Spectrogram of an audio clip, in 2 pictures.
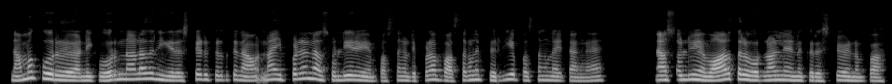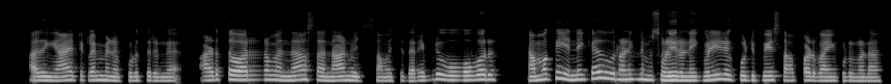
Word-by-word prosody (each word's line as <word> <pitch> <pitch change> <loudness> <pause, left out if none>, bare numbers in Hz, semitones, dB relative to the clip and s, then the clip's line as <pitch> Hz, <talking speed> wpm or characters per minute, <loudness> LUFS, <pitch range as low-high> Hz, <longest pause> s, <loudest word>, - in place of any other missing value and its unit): நமக்கு 275 +9 0
ஒரு 215 -3 +3 0.2
அன்னைக்கு 185 0 -1
ஒரு 210 +4 +1
நாளாவது 255 +2 +2
நீங்க 200 -4 +1
ரெஸ்ட் 180 +6 -3
எடுக்குறதுக்கு 210 -1 -4 0.3
நான் 230 +1 +1
இப்பனா 250 +4 0
சொல்லிருவேன 195 -3 0
பசங்கட்ட. 175 +2 -5
இப்பலா 215 +5 -2
பசங்க 200 +6 -2
பெரிய 200 +6 -1
பசங்களாயிட்டாங்க. 180 -4 -4 0.7
நான் 205 0 +1
சொல்லுவேன். 215 -1 +2
வாரத்துல 230 +2 +4
ஒரு 195 - -4
நாள் 205 0 +1
எனக்கு 185 -1 -1
ரெஸ்ட் 170 +4 -5
வேணும்ப்பா. 170 -2 -1 0.5
அது 185 - +2
ஞாயிற்றுக்கிழமை 195 +2 0
எனக்குக் 180 -1 -3
குடுத்துருங்க. 180 -1 -2 0.4
அடுத்த 200 +2 -2
வாரம் 215 +1 +1
வேணுனா 195 +1 +2
ச 195 -2 +1
நான்வெஜ் 190 0 +1
சமைச்சுத் 175 +1 -5
தரேன். 175 +3 -1
இப்படி 235 +5 0
ஒவ்வொரு 210 +3 +2 0.4
நமக்கே 240 +8 +2
என்னைக்காவது 245 +7 +2
ஒரு 240 - 0
நாளைக்கு 235 +1 +1
நம்ம 205 -2 0
சொல்லிருவேன். 190 -1 +6
இன்னைக்கு 185 +1 +1
வெளியில 230 +2 +2
கூட்டிட்டு 200 -1 -2
போய் 195 0 -1
சாப்பாடு 185 0 -2
வாங்கி 175 0 -1
குடுங்கடா. 170 -1 -2
195 Hz, 170 wpm, -23 LUFS, 180-220 Hz, 0.7 s, சொல்லிருவேன்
